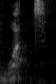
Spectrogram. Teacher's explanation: wh has the sound of w in most of the United States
